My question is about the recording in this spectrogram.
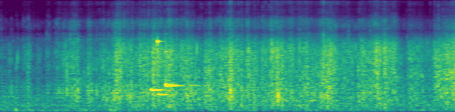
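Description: Clear plastic packaging bag crinkling and rustling as it is handled and pulled open, louder from about a second and a half in, with a few short squeaks about two seconds in.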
